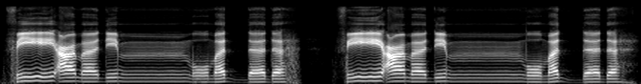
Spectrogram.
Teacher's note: Terakhir fi 'amadim mumaddadah, fi 'amadim mumaddadah ya, dibaca dengan gunnah amadim. Ini termasuk idgham bi gunnah, idgham bi gunnah.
